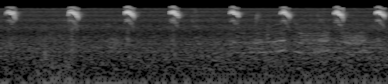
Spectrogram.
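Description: A bananaquit gives eight very high, thin, sibilant tsip notes, evenly spaced about two-thirds of a second apart, over a faint low background murmur.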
